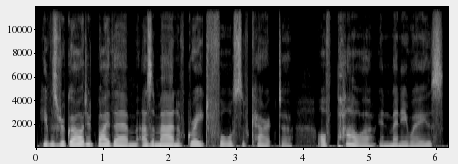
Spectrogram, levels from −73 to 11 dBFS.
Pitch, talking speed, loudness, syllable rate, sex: 210 Hz, 175 wpm, -18 LUFS, 4.4 syllables/s, female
